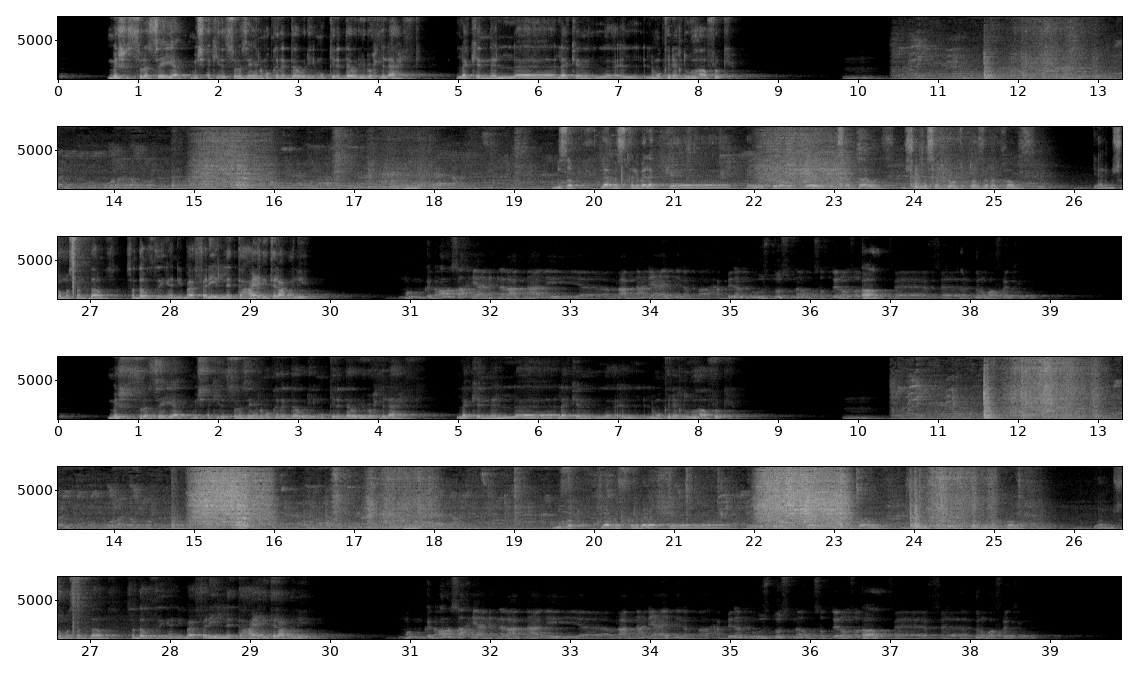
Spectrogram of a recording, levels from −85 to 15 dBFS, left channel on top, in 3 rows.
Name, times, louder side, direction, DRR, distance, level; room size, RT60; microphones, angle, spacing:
voice 1, 0.6-4.4 5.0-8.4 17.6-17.8 19.5-25.5 26.2-29.8 36.6-36.9, left 3 dB, 60° left, 10 dB, 0.8 m, -27 dB
voice 2, 9.8-10.2 10.5-16.8 17.1-18.4 30.8-38.5, equal, ahead, -1 dB, 3.2 m, -39 dB
sound 1, 10.4-25.6, right 1 dB, 60° right, 4.5 m, -37 dB
sound 2, 11.6-13.7 14.7-19.0 22.0-27.0 27.3-27.4, right 11 dB, 85° right, 0.5 m, -25 dB
26.0 x 9.0 x 4.7 m, 1.4 s
head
